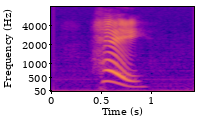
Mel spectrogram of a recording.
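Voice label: "hei", Mandarin Chinese pinyin, fourth tone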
